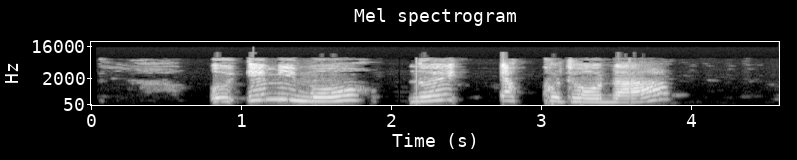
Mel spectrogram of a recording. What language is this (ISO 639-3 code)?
fub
